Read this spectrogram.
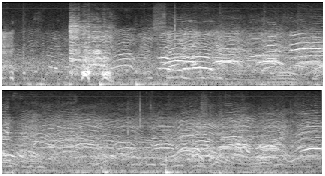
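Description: Young players cheer and shout outdoors as they celebrate.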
